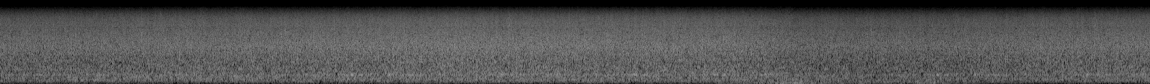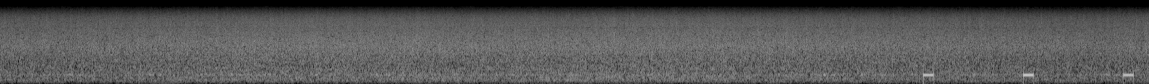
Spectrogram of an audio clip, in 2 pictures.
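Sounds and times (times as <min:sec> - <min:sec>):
short beep: 0:22.7 - 0:22.9.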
